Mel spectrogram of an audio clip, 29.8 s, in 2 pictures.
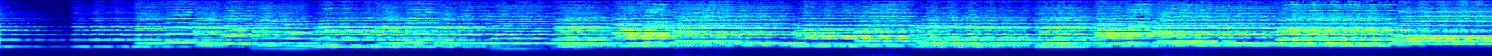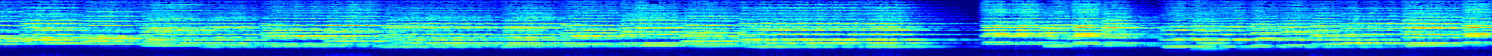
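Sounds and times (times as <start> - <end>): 
flute trio playing: 0.0 - 29.8.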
